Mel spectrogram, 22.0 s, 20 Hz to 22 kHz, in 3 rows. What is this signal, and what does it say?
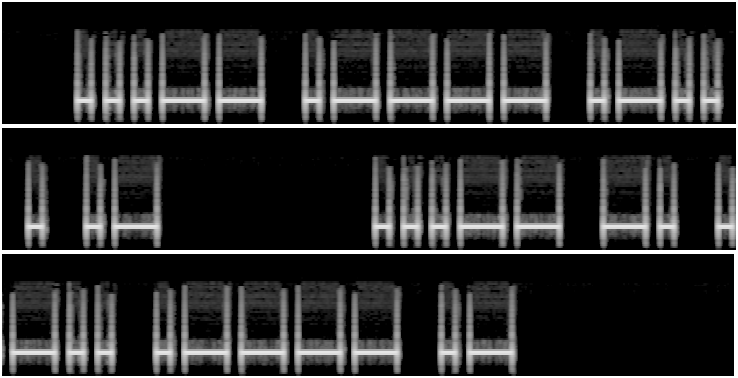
Morse code, heard as a keyed tone, about 8 wpm, 800 Hz. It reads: 31LEA 3NL1A
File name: LEZIONI / 5 LBVC / 5 L 8wpm 2831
